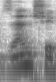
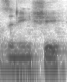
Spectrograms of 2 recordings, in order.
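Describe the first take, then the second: First: The name is said with two syllables. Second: The name is said with three syllables. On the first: The speaker calls it right. "Zenshi, not Zenishi" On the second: The speaker calls it wrong. "I've been saying it wrong"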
